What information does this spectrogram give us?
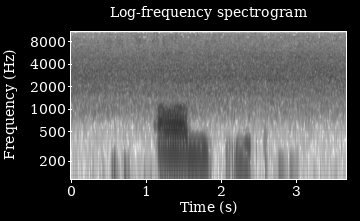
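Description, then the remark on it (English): Water gushes from a water main broken in a front yard in a steady, unbroken rushing hiss that fills the whole clip, with a brief voice-like sound and a few low thumps partway through. “Yeah, I hit a water main in my front yard.”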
